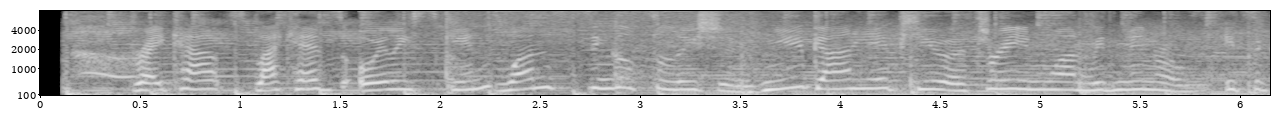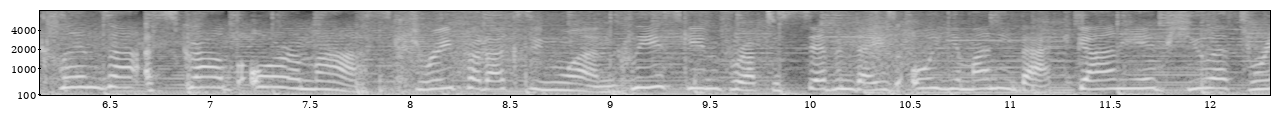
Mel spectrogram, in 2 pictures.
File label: Upbeat Commerical AUS; GARNIER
